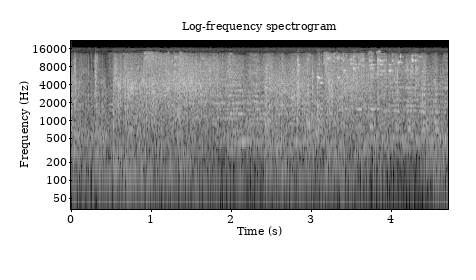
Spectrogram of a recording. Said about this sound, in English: Van Pelt shoots up the police car at a streetlight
